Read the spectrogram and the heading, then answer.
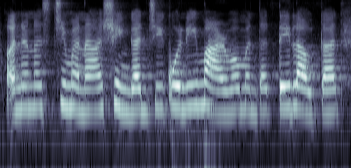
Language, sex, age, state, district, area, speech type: Marathi, female, 18-30, Maharashtra, Wardha, rural, spontaneous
